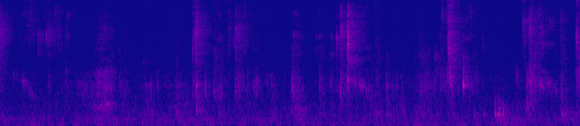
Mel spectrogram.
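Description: Faint close-up chewing of spicy boneless pork trotter, with scattered soft wet mouth clicks and a sharper click as the bite goes in at the start.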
